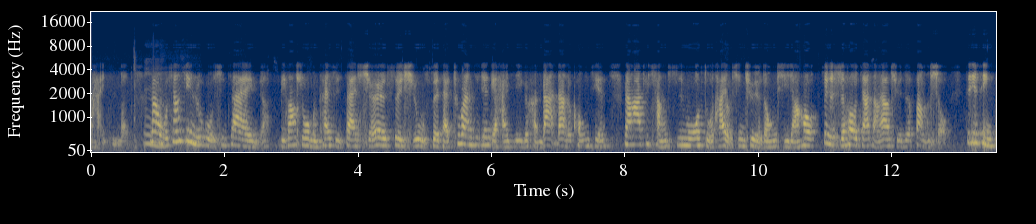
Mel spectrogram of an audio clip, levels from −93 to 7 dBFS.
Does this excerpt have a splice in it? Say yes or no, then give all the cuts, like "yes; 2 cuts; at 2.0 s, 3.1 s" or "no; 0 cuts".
yes; 1 cut; at 10.9 s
